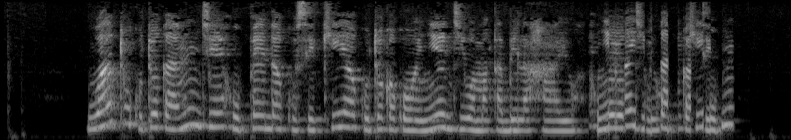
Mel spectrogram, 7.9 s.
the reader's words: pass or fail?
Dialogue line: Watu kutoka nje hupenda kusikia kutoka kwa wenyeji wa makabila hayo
fail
